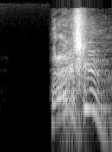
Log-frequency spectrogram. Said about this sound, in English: Woo! Oh, nice. I thought you were like muting yourself, but you just went full blown. Nah, I just sneezed.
